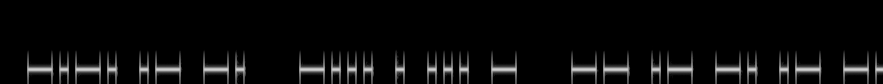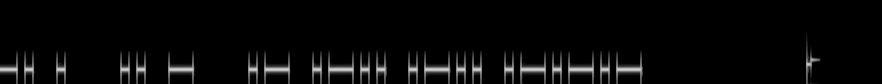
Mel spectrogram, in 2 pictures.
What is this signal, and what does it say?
Morse code, heard as a keyed tone, about 15 wpm, 700 Hz. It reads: CAN BEST MANAGE IT ALL.
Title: Sentences from Top 1400 Words 15wpm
